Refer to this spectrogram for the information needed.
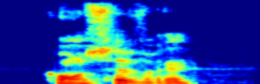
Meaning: third-person singular conditional of concevoir
- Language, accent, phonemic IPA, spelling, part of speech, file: French, Canada, /kɔ̃.sə.vʁɛ/, concevrait, verb, LL-Q150 (fra)-concevrait.wav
